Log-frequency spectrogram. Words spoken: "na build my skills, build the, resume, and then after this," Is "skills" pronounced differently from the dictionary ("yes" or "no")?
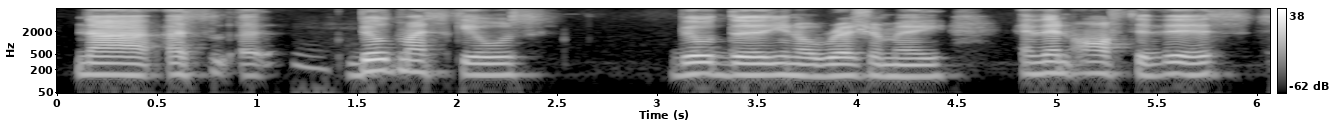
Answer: no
